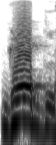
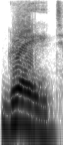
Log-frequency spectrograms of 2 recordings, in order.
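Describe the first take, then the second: First: The vowel is a plain single 'e' sound. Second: The vowel glides from 'e' into 'i'. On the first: The speaker calls it wrong. "না" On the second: The speaker calls it right. "একটা হ্রস্বই এসে মাঝখানে বসবে"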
